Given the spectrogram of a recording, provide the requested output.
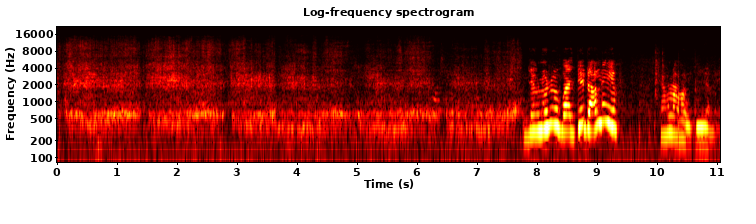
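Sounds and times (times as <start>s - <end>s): milk squirting into a bowl: 0.0s - 7.9s.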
